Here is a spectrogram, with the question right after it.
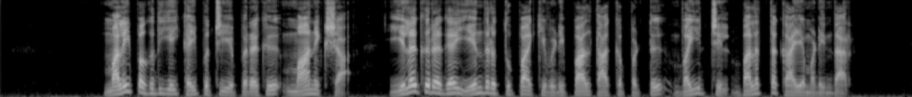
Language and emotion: Tamil, neutral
